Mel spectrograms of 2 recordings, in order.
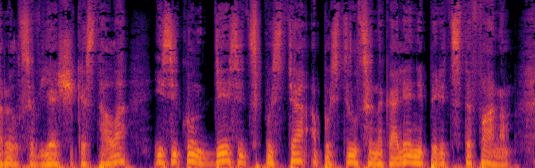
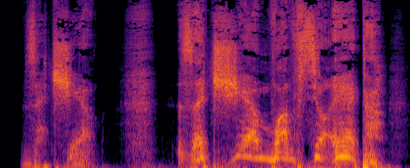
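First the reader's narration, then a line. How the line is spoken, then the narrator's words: Moaning. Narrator (Russian): простонал Стефан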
